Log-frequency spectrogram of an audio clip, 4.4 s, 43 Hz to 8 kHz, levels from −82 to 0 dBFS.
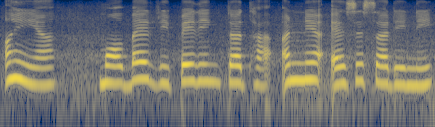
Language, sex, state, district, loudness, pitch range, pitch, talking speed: Gujarati, female, Gujarat, Gandhinagar, -13 LUFS, 255-285 Hz, 270 Hz, 110 wpm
